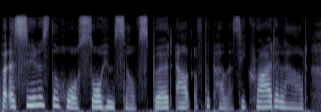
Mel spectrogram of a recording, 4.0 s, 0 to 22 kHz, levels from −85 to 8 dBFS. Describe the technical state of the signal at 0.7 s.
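At 0.7 s the signal is intact, with no audible dropout, distortion, clipping or other fault at that point.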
